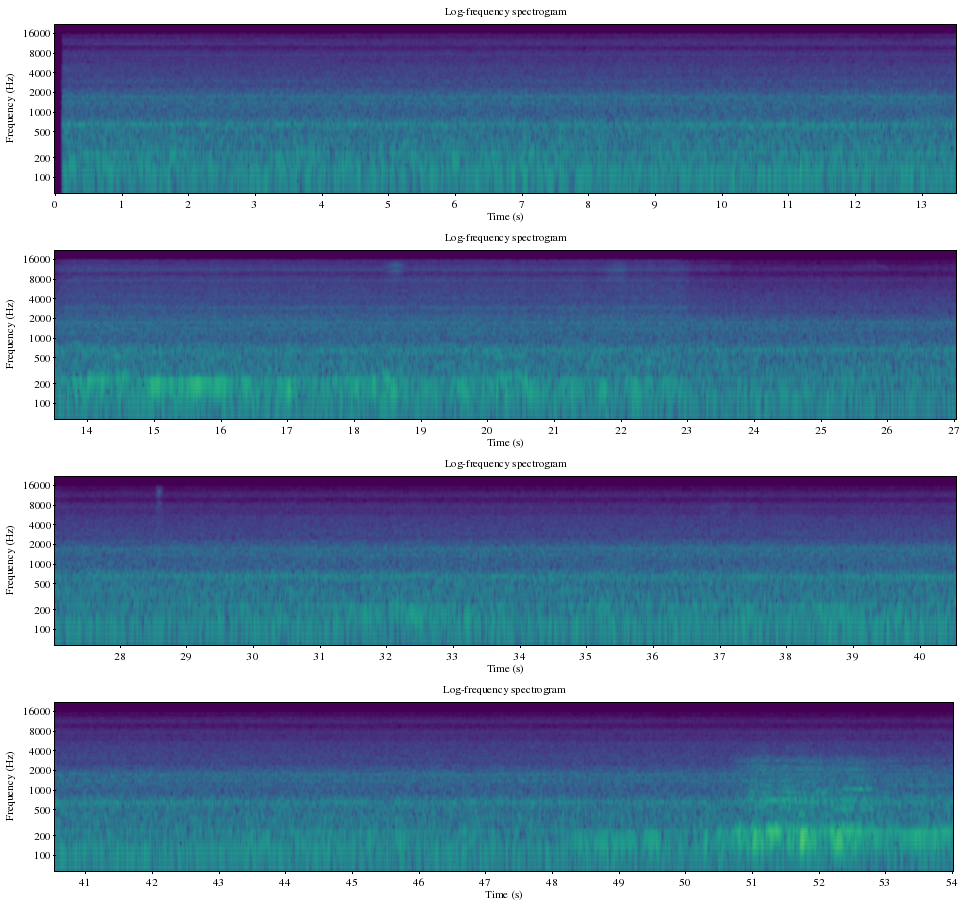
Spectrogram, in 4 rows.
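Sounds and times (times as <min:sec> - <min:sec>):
background hum and hiss: 0:00.1 - 0:54.0
low drone: 0:50.3 - 0:54.0.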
